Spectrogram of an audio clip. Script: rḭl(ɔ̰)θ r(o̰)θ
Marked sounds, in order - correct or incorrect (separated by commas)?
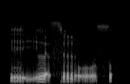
incorrect, correct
